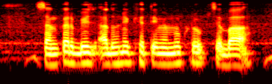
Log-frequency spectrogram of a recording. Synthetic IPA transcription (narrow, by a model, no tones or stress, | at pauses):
sə̃ŋkəɾbid͡ʒa̰ːd̪ʱʊnɪkʰːet̪imẽmʊkʰɾṵːpsḛbaː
